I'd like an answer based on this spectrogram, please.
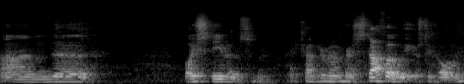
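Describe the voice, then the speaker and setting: Speaking with a South Welsh accent, a man keeps a moderate pace, medium pitch and fairly even intonation. Audible room echo and noticeable background noise fill the recording. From Wales, Pembrokeshire. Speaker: war veteran. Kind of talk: oral history interview. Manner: halting.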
